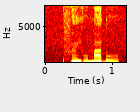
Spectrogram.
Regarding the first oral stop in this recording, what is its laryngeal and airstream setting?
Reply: implosive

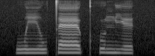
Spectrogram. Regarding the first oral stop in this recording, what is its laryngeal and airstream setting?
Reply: plain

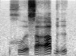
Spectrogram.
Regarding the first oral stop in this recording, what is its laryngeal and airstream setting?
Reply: implosive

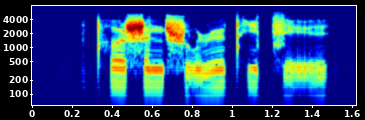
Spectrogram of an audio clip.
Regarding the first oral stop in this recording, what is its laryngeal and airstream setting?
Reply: aspirated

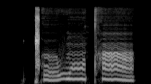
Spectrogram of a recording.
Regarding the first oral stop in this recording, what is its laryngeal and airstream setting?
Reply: click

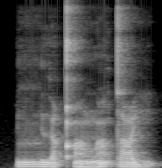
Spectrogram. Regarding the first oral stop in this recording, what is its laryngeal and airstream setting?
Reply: ejective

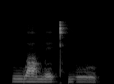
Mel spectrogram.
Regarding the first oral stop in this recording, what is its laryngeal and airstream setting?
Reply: aspirated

